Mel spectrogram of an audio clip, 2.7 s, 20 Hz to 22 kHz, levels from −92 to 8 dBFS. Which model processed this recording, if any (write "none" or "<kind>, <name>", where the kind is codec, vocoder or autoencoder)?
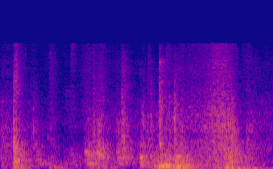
none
